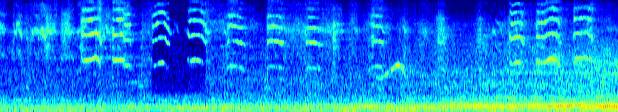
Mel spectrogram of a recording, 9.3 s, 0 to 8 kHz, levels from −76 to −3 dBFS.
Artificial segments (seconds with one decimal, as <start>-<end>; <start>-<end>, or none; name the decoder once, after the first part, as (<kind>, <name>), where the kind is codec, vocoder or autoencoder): 0.0-6.5 (codec, DAC); 7.8-9.3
